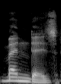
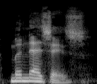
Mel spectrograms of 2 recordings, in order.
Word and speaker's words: Menezes: I always says Mendes, and as Vasco points out, the D in it is both silent and invisible. It should be Menezes.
